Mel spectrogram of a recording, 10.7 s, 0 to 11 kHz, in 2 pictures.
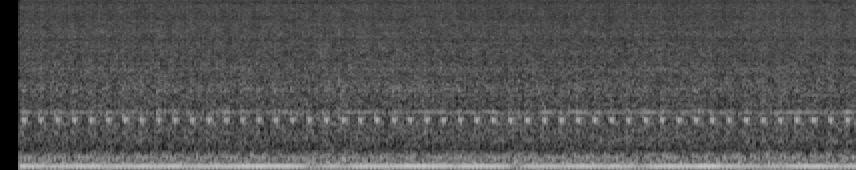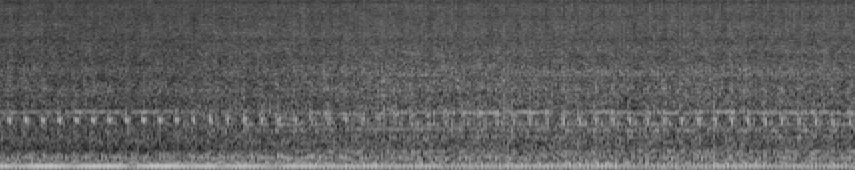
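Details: Volvo V8-380 engine, about 35 hours: at idle a deep steady rumble with a thin faintly pulsing whir on top, a strange noise of unknown cause.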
